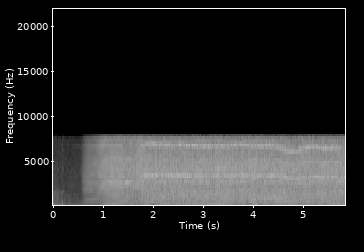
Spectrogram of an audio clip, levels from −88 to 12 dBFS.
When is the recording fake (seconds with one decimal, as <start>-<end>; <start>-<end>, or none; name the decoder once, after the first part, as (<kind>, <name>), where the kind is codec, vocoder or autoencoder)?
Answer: 0.4-1.4 (vocoder, Vocos)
